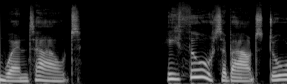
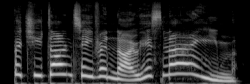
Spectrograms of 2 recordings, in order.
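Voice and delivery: much higher, louder angry retort; a brother's angry challenge; said angrily; 13 semitones higher, 4 dB louder than usual. A narrator's reading. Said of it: "said her brother angrily".

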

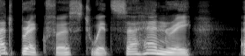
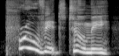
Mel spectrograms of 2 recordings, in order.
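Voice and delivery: high angry demand; high woman angrily demanding proof; 12 semitones higher, 3 dB louder than usual. A narrator's reading. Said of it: "cried Laura Lyons angrily".

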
